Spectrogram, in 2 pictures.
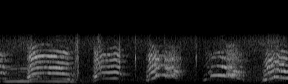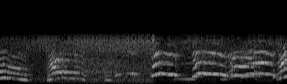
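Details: An Alaskan Malamute at a kennel gives a drawn-out steady howling note, then a string of loud arching yelps and whines, roughly two per second, with a brief pause before the calls resume.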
